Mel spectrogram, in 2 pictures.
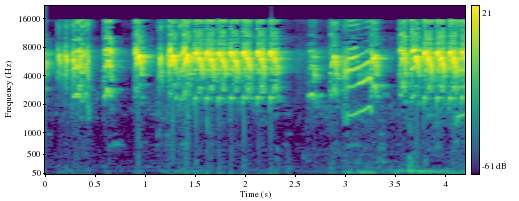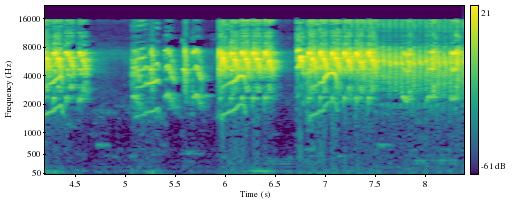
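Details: Little spiderhunter lure call for trapping birds: repeated bursts of rapid, high, buzzy chatter separated by short pauses, with rising whistled notes scattered between the bursts.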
